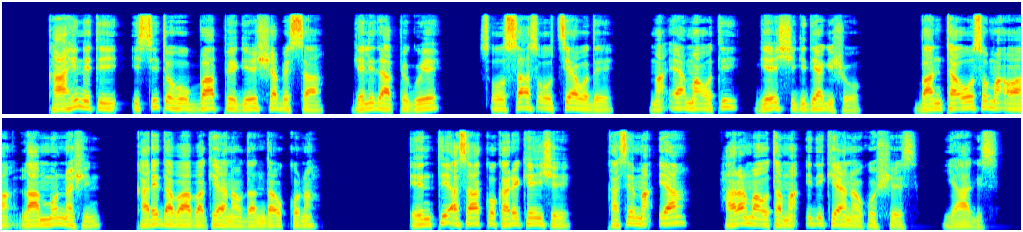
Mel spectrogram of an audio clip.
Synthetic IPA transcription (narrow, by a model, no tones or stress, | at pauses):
kaːɦɪnɛt̪ɪːsːɪt̪ɔɦɔʊbːaːpːɛɡe̞ːʃːɐbɛsːaː | ɡɛlɪd̪aːpːɛɡʊjɛ | t͡sʼo̞ːsːaːso̞ːt͡sːɪjaːwɔd̪ɛ | mɐ̰ʔɪjaːmɐʔɔt̪ɪɡe̞ːʃːɪɡɪd̪ɪjaːɡɪʃːɔ | bɐnt̪ːɐo̞ːsɔmɐʔɔ̰waːlaːmːɔnːɐʃɪn | kɐɾɛd̪ɐbaːbɐkɛjɐnɐwd̪ɐnd̪ɐɔkːɔnɐ | ʔɛnt̪ːɪɐsaːkːɔkɐɾɛkɛjɪʃɛ | kɐsɛmɐʔɪjaː | hɐɾɐmɐʔɔt̪ɐmɐ̰ʔɪd̪ɪkɛjɐnɐwkɔʃːe̞ːs | jaːɡɪs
